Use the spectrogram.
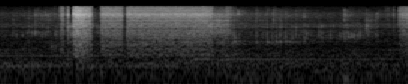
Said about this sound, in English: carefully pour boiling water into the mug.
